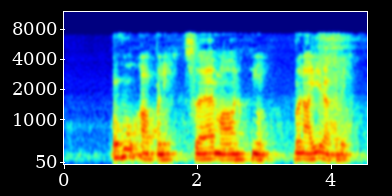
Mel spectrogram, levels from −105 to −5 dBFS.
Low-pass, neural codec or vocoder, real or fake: 7.2 kHz; codec, 16 kHz, 8 kbps, FunCodec, trained on Chinese and English, 25 frames a second; fake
